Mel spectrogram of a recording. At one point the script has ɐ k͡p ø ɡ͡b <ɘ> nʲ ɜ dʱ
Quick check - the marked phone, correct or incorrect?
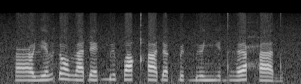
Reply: incorrect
